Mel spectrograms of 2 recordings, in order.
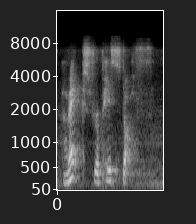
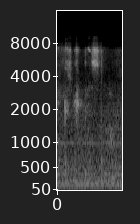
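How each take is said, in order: First: Said in the usual way. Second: Whispered repeat. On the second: Shown as a demonstration. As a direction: breathe it out with no voice.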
